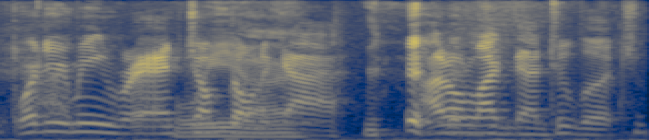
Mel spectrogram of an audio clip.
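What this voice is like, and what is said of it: Imitates another person's voice. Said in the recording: “my Teak Hall impression”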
